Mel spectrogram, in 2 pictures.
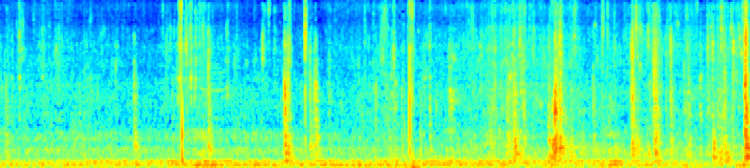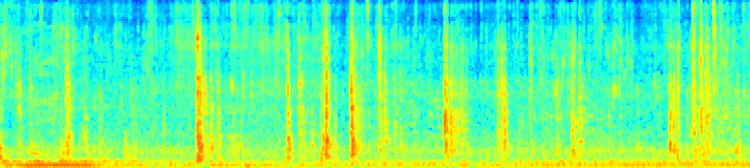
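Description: Wet nylon cast net being handled and picked over for fish on a boat deck: irregular clicks and rustles, over a steady low hum of the boat's engine.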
